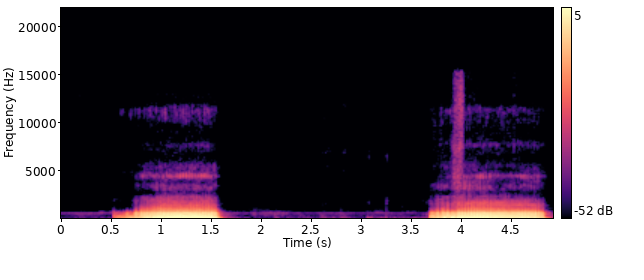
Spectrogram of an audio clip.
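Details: Sleeping French bulldog snoring in a quiet indoor room: two loud, harsh, rumbling snores, each about a second long, separated by roughly two seconds of near silence with faint breathing.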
